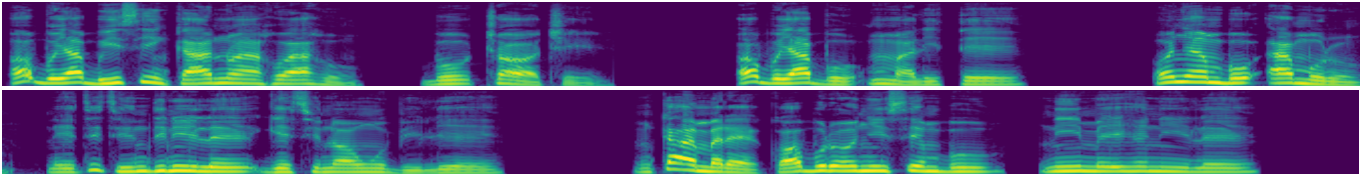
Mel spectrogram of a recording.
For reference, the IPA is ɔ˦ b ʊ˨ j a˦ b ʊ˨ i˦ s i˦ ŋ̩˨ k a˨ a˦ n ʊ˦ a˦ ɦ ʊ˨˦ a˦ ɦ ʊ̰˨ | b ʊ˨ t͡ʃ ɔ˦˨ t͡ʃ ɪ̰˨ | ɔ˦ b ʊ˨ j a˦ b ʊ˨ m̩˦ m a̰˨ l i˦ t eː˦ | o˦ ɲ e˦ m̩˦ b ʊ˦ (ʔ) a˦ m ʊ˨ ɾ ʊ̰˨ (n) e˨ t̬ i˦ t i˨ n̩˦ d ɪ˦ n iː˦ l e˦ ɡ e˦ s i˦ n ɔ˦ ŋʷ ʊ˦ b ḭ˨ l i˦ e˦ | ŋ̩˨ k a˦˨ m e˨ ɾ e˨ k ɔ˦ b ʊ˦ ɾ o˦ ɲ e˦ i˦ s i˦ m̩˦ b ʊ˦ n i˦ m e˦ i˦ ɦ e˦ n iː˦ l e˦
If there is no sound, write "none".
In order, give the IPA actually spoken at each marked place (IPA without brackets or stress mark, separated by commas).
ʔ, n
